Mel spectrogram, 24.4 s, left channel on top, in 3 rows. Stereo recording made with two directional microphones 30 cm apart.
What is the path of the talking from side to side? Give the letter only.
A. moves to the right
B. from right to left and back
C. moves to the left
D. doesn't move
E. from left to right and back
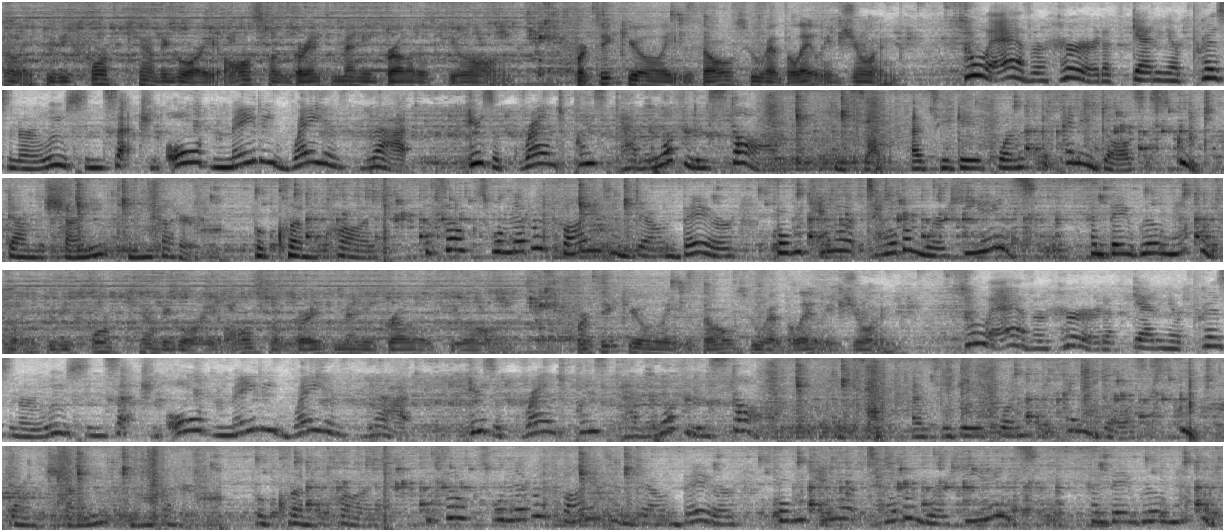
D.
